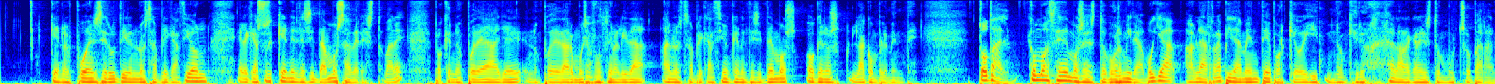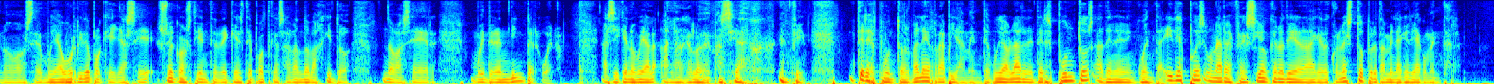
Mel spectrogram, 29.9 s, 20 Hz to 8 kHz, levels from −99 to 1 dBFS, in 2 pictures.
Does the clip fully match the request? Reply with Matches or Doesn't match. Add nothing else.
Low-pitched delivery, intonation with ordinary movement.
Matches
